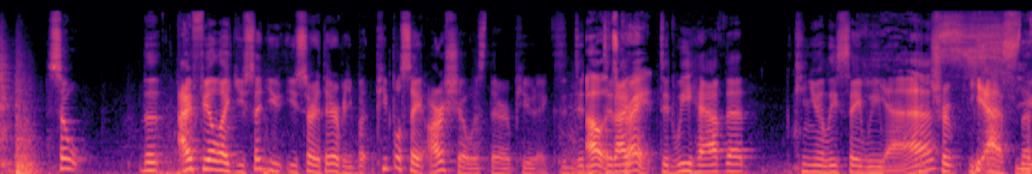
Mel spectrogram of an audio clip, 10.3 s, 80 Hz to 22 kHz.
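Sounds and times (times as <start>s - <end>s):
door pushed shut with a dull thud: 0.0s - 0.5s
speech: 0.5s - 10.3s
voice fragment: 9.3s - 10.3s.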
